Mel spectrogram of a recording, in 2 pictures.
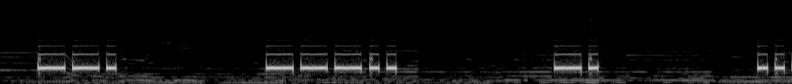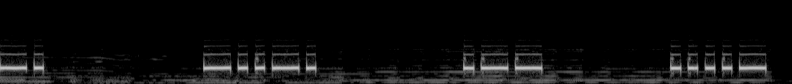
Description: Morse code, heard as a keyed tone, about 14 wpm, spaced as for 5 wpm, 770 Hz. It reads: G8NF/W4
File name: Onlinelehrgang / morsen / DJ4UF Morsen19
